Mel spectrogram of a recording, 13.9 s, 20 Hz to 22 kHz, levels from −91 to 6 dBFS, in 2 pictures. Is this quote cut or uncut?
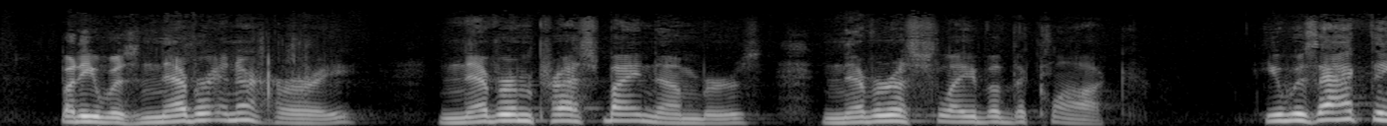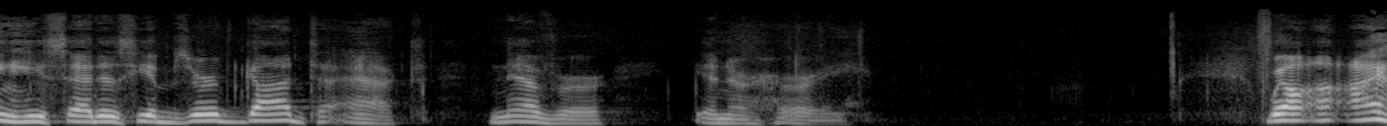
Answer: uncut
